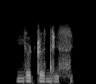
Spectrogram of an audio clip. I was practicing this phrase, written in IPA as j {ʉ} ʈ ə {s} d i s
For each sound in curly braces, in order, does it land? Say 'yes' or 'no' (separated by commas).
no, no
